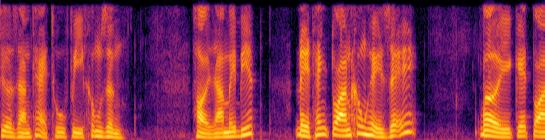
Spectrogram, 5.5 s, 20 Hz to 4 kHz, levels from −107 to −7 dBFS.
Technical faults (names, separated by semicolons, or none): none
